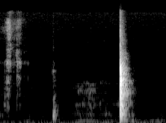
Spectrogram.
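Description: Quiet handling of paper dollar bills as they are slid into a laminated envelope, a few soft rustles early on, then one sharp click a little past halfway.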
